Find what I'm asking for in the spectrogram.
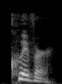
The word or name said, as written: quiver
